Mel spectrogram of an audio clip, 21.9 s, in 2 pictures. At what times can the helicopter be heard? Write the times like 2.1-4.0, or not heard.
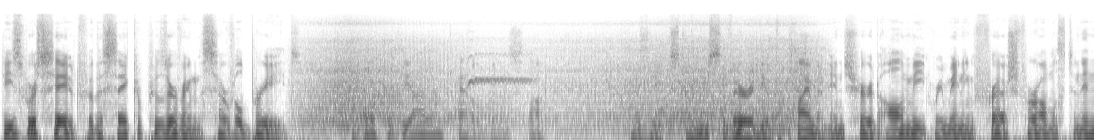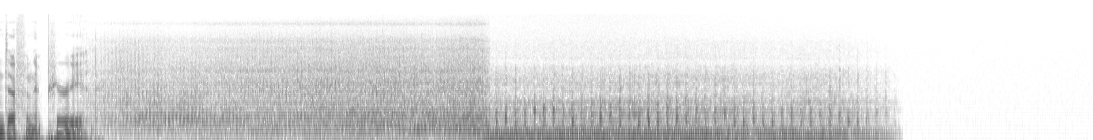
2.9-8.3, 11.8-19.9.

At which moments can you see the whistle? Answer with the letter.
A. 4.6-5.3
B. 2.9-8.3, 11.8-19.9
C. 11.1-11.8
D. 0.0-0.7
A.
